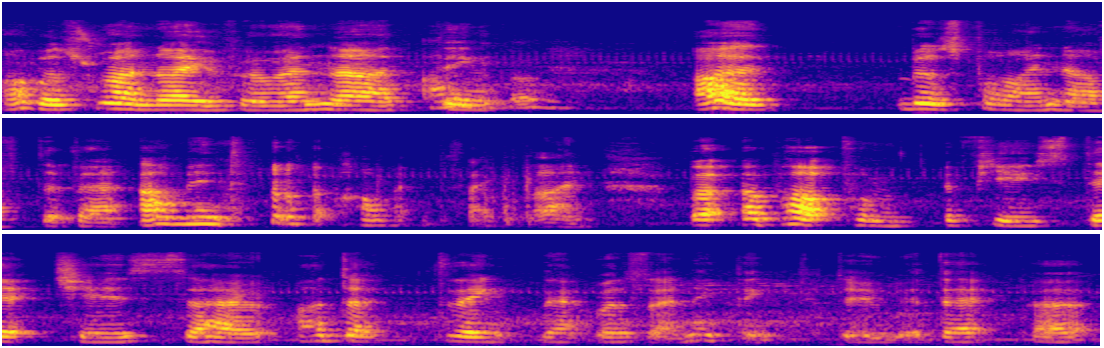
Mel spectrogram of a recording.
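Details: Woman with cerebellar ataxia affecting her coordination, speech and swallowing; ataxic dysarthria.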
